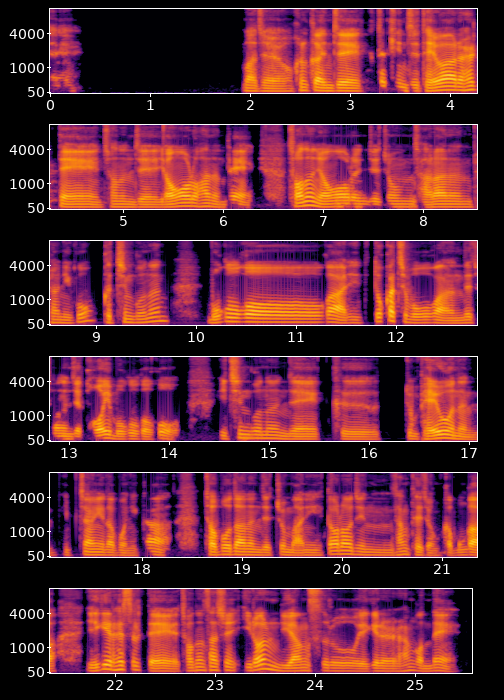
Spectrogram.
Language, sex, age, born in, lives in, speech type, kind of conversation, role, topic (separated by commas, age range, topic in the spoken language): Korean, male, 35-39, United States, United States, conversation, advice, user, 감정 표현을 피하는 습관 때문에 관계가 악화된다면 어떻게 개선할 수 있을까요?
